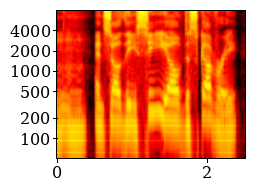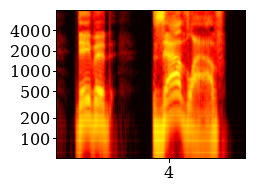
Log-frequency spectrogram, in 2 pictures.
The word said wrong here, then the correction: Zaslav: is that how you say it? – I think he made that up. – Let's call him Dave. – Zaslav. – Ask A.R. Clark. – Oh, he's Zaslav. I powered him off.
